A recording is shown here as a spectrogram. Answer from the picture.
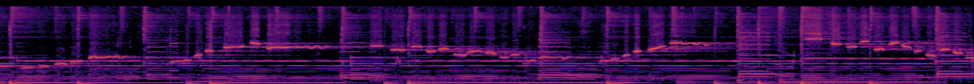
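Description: A whistled melody, high and gliding with vibrato, over sustained organ chords, a held bass line and sparse drum hits from a live rock band.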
